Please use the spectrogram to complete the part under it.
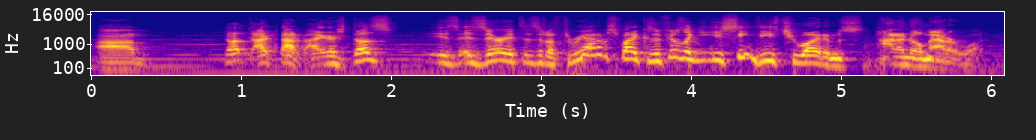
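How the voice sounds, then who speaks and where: A man calling esports play-by-play, excitable and rising sharply when fights break out. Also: a little high, fast, soft background music.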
